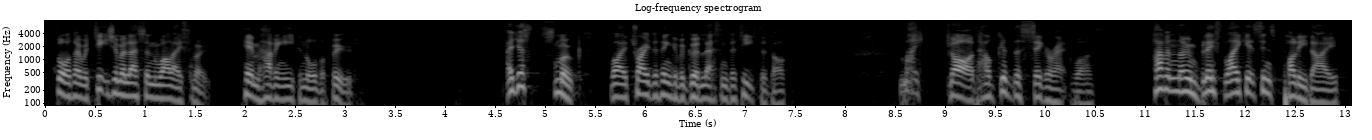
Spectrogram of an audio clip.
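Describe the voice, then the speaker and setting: A man's voice: medium pitch, dry recording, natural voice. Man acting a rambling, callous old widower, close and dry. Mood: matter-of-fact, then wistful. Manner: rambling, pedantic, self-justifying. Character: callous, aggrieved old widower justifying his petty cruelty. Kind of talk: dramatic radio monologue, confiding storytelling.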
